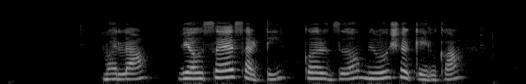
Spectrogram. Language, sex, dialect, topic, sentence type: Marathi, female, Standard Marathi, banking, question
